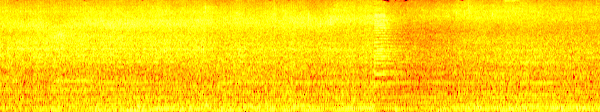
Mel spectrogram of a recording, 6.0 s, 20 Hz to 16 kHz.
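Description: Busy street traffic: vehicle engines running and tyres hissing on a wet road as a jeepney drives past, with a short rapid rattle a little before the 4-second mark.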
